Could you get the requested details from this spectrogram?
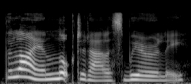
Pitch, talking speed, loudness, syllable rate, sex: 230 Hz, 190 wpm, -17 LUFS, 6.3 syllables/s, female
